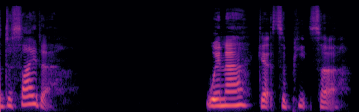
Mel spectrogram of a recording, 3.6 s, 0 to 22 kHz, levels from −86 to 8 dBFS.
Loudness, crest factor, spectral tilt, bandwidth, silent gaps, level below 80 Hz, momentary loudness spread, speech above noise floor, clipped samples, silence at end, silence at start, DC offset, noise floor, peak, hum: -29 LUFS; 20 dB; -3.5 dB/octave; 17.5 kHz; none; -82 dBFS; 14 LU; 60 dB; under 0.1%; 0.15 s; 0 s; under 0.1%; -90 dBFS; -12 dBFS; none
